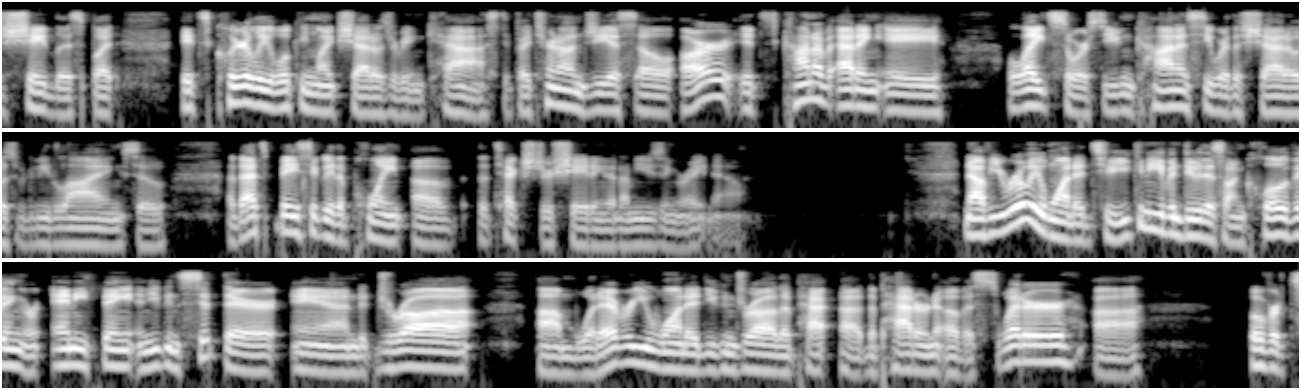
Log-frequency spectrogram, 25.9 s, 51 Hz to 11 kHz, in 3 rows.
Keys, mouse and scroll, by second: 2.3-4.1 drag, 4.6-6.3 drag, 5.2-9.5 middle drag, 6.4 click, 9.5-16.7 drag, 10.0-11.7 middle drag, 13.4-15.1 middle drag, 15.3-17.6 middle drag, 17.6-19.3 middle drag, 18.6-25.9 drag, 19.6-21.3 middle drag, 21.5-22.1 scroll down 1, 22.1-23.0 scroll down 1, 23.0-23.4 scroll down 1, 23.6-25.9 middle drag.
